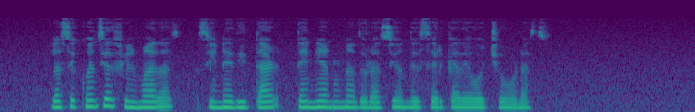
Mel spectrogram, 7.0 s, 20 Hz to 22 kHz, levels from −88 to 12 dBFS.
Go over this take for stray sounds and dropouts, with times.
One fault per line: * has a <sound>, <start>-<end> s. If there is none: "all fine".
all fine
